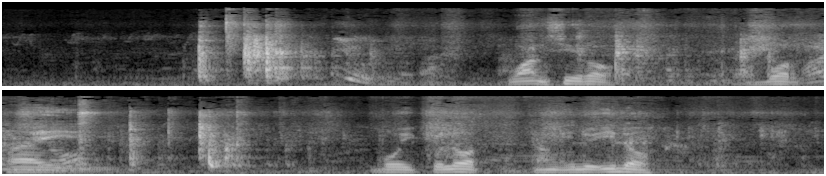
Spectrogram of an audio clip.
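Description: Men talk with animation close by.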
